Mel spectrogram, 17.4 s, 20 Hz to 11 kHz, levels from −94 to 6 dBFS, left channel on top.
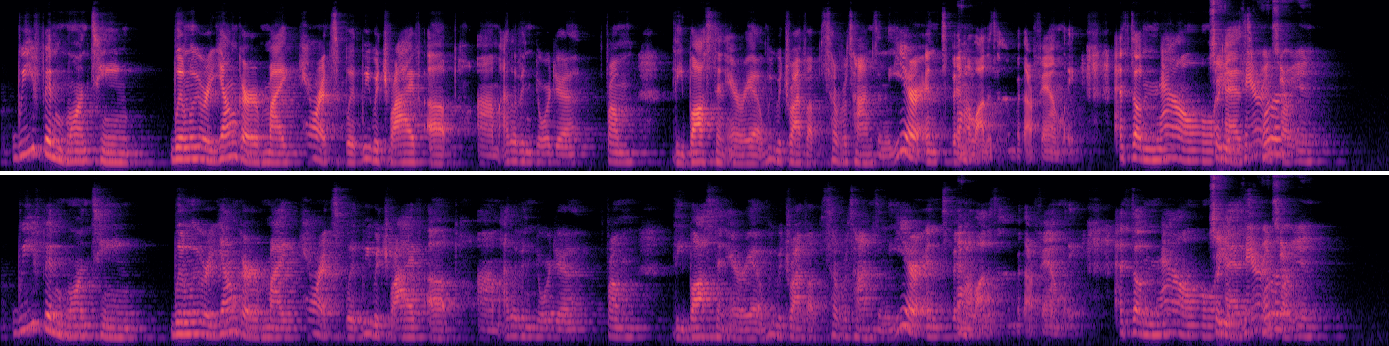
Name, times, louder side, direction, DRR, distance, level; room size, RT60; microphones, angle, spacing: voice 1, 0.2-1.6 2.1-7.2 7.6-15.5 15.8-16.1, left 6 dB, 80° left, 11 dB, 0.5 m, -32 dB
voice 2, 15.1-16.4, left 3 dB, 15° left, 6 dB, 0.5 m, -33 dB
7.8 x 3.7 x 4.6 m, 1.0 s
head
